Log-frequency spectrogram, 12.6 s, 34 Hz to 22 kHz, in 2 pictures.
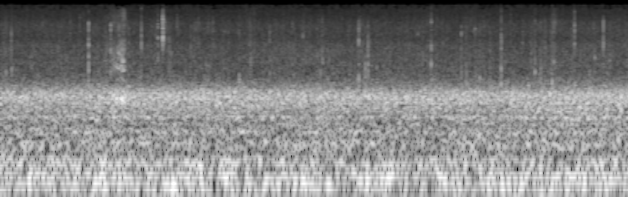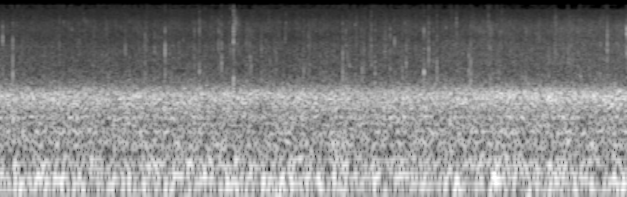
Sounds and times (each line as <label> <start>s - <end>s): Rain 0.0s - 12.5s
stream 0.0s - 12.5s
